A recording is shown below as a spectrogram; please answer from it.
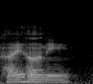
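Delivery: flirtatious seductive tone. Voicing a character trying to seduce a guard: flirtatious seductive greeting. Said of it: "kinda tips her head and pokes her little pointy chin out at him and says".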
